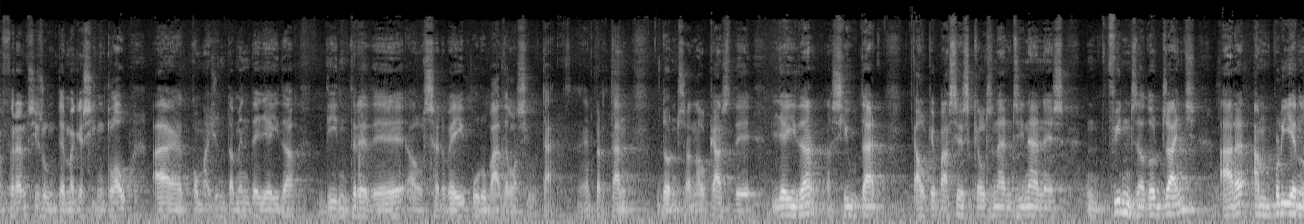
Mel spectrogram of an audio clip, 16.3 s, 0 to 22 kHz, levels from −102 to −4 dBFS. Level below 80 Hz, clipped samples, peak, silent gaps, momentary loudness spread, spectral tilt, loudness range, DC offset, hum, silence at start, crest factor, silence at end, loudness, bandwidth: -46 dBFS; under 0.1%; -8 dBFS; none; 12 LU; -6 dB/octave; 5 LU; 0.4%; none; 0 s; 18 dB; 0 s; -27 LUFS; 17 kHz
